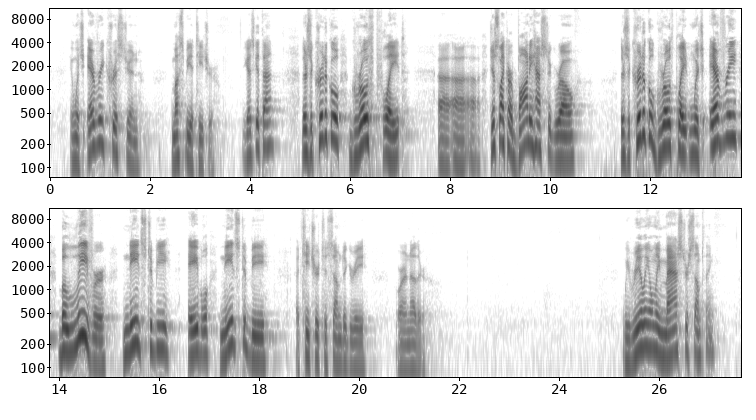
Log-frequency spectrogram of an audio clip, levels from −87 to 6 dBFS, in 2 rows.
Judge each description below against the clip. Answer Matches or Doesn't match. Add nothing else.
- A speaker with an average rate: Doesn't match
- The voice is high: Doesn't match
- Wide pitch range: Matches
